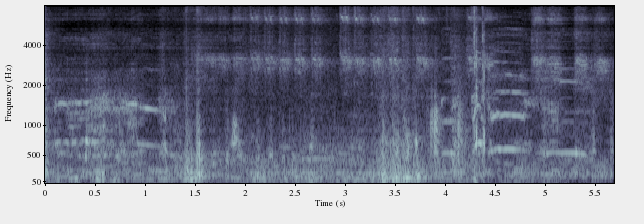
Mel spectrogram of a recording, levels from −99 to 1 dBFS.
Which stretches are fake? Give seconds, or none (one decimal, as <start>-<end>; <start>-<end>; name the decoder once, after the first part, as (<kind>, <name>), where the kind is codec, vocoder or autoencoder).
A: 0.0-2.0 (codec, SNAC); 4.4-5.7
